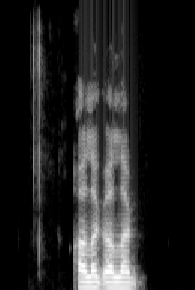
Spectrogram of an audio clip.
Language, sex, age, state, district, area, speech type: Kashmiri, male, 18-30, Jammu and Kashmir, Kulgam, rural, spontaneous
